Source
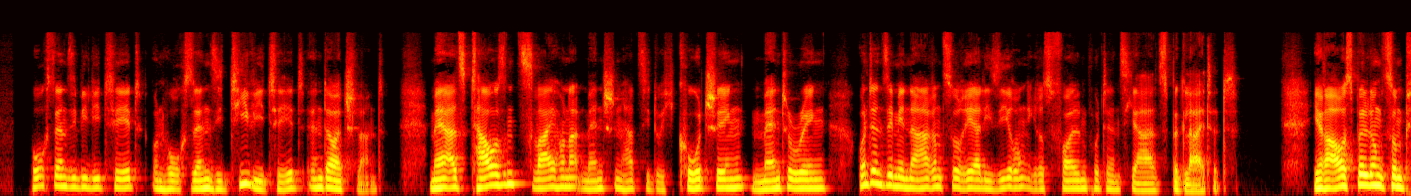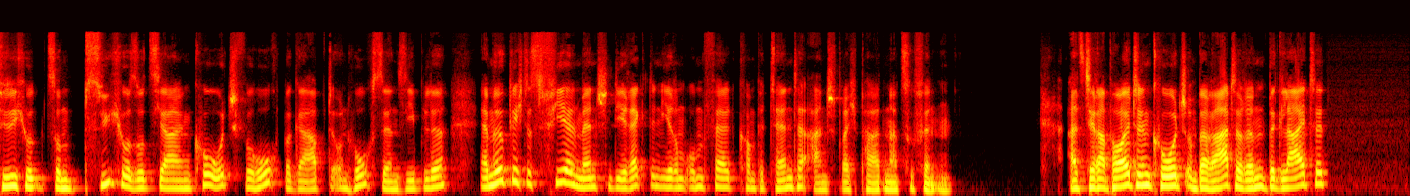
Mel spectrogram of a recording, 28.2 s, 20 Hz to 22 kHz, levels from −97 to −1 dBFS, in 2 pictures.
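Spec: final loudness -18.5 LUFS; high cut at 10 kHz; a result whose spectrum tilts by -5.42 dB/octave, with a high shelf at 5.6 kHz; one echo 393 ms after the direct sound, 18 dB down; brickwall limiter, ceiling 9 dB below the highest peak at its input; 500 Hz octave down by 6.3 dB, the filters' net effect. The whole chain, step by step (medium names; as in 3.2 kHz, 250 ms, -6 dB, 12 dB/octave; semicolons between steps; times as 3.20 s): low-pass 10 kHz; peaking EQ 500 Hz -8.5 dB; treble shelf 5.6 kHz +7.5 dB; peak limiter -15 dBFS; delay 393 ms -18 dB; trim +10 dB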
